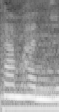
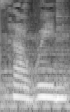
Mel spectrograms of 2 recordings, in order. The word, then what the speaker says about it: Samhain: Trong thời hiện đại, Samhain, một từ tiếng Gaelic phát âm là Samhain, thường được tổ chức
